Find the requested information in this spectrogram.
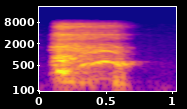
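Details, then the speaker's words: Imitated dry, spasmodic cough with dry wheeziness: a single breathy, raspy airflow sound with a faint whistling tone, described as a mullein-type dry cough. "It’ll be a cough that sounds like (makes coughing sounds). It’s got that dry wheeziness to it, the (makes"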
